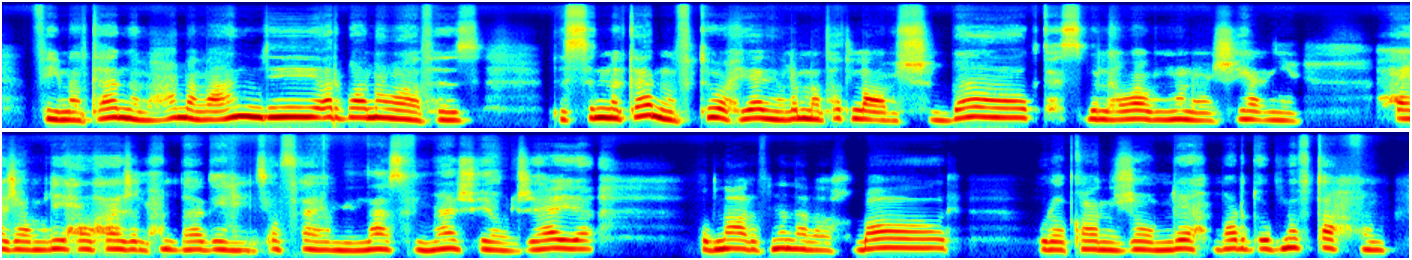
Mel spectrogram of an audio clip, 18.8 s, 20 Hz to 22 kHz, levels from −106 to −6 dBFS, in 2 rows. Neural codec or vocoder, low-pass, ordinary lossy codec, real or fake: autoencoder, 48 kHz, 32 numbers a frame, DAC-VAE, trained on Japanese speech; 19.8 kHz; none; fake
